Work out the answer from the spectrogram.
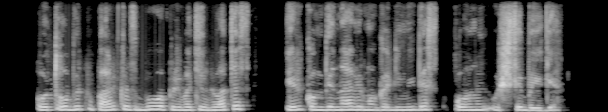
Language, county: Lithuanian, Kaunas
